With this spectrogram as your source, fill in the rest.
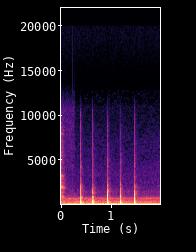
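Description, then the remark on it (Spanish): Five evenly spaced knocks on a door in quick succession, firm, with a faint steady hum underneath and no voices. “De pronto tocaron a la puerta.”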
